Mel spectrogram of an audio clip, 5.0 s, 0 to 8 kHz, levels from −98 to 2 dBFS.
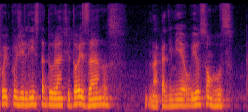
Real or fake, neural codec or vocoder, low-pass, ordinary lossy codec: real; none; 7.2 kHz; AAC, 32 kbps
